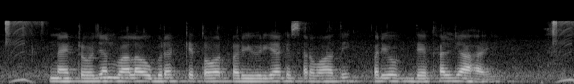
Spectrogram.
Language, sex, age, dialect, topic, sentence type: Magahi, female, 18-24, Central/Standard, banking, statement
